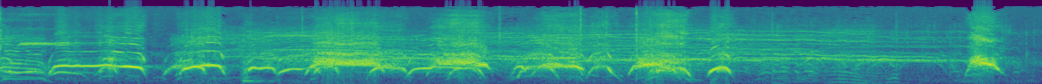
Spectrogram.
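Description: Group of young men cheering a win with rhythmic chanted shouts, about two a second, which stop about seven seconds in; softer voices follow, then one loud shout near the end.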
